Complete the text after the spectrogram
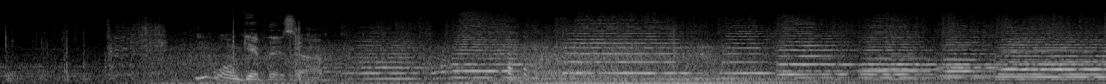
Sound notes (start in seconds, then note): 1.0 ignition Starts; 5.1 Victoria Laughs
